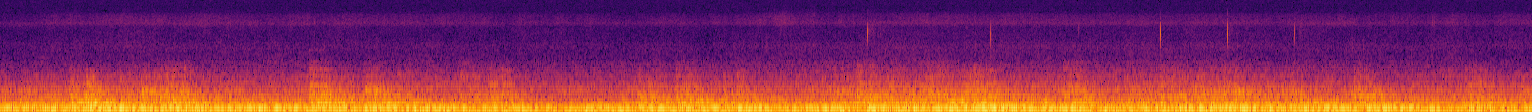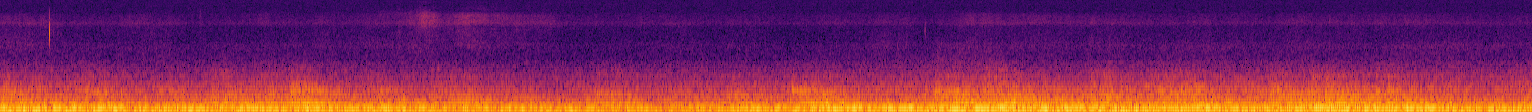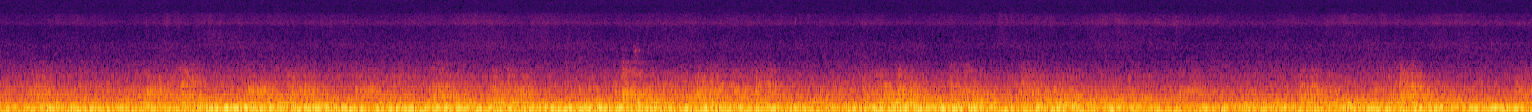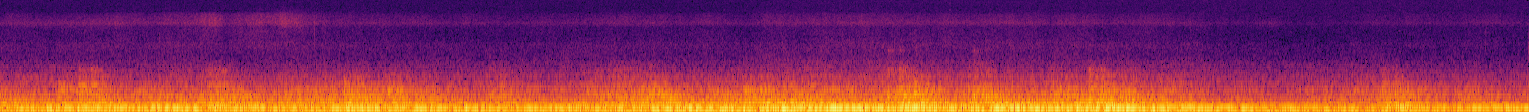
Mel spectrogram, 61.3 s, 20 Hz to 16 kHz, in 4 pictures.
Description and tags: GGB A0219 suspender NE07SW
Contact mic recording of the Golden Gate Bridge in San Francisco, CA, USA at the northeast approach, suspender #7. Recorded October 18, 2009 using a Sony PCM-D50 recorder with Schertler DYN-E-SET wired mic.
